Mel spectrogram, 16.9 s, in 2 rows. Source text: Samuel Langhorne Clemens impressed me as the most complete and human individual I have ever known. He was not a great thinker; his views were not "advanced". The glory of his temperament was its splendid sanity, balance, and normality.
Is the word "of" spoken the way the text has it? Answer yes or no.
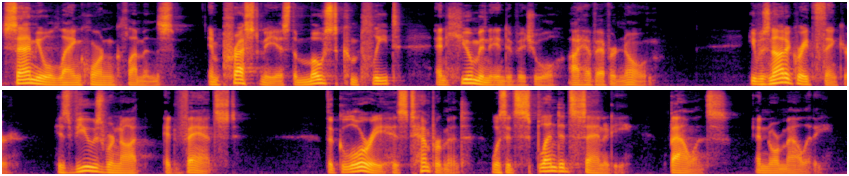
no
